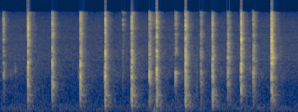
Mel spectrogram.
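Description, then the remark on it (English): A quick run of sharp hand claps, about fourteen in three seconds, slightly uneven in rhythm, each crisp and bright with no talking over them. “I applaud your number one.”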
